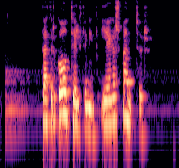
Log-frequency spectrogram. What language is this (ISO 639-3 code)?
isl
